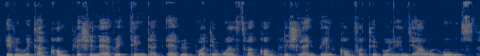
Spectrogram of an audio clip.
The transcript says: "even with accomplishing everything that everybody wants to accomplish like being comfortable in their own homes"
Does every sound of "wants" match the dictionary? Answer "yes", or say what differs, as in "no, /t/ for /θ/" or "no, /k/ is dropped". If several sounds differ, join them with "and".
yes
